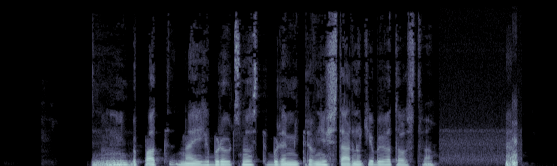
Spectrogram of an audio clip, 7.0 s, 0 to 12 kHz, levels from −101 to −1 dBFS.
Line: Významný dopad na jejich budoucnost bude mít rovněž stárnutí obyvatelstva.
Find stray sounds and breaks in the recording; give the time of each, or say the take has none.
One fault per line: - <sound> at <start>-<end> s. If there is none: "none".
- laugh at 6.3-6.5 s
